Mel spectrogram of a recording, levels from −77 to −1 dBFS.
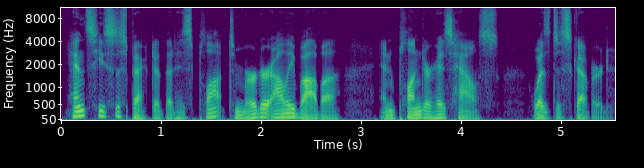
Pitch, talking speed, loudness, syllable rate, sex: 95 Hz, 175 wpm, -21 LUFS, 5.7 syllables/s, male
